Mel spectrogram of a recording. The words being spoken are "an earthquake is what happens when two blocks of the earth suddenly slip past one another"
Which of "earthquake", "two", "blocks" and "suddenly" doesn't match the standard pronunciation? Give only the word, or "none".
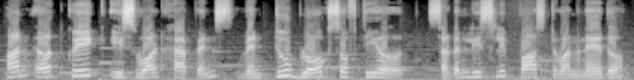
earthquake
